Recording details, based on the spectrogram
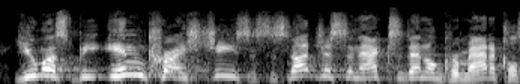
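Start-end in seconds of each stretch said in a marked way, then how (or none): none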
